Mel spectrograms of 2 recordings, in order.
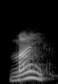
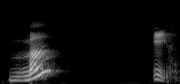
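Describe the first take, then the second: First: The two vowels merge into one syllable. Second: The two vowels fall in separate syllables. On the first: The speaker calls it wrong. "no decimos maíz" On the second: The speaker calls it right. "decimos ma-iz"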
